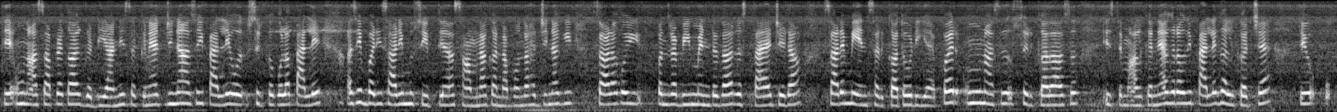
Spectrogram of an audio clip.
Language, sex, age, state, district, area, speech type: Dogri, female, 18-30, Jammu and Kashmir, Reasi, rural, spontaneous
